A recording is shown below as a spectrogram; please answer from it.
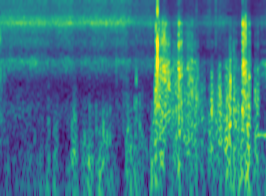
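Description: Strong cyclone wind buffeting the phone's microphone in gusts, rumbling low and rising to a louder gust about a second in.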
